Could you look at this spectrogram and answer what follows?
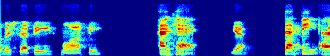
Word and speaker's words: Moafi: actress oh uh sepi we call their sepi moafi okay yeah that be all right i just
